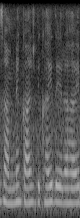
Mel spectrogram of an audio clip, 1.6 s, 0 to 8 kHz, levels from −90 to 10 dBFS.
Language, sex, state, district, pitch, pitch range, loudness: Hindi, female, Uttar Pradesh, Jalaun, 220 Hz, 210-225 Hz, -25 LUFS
